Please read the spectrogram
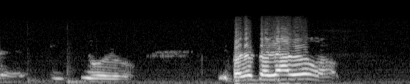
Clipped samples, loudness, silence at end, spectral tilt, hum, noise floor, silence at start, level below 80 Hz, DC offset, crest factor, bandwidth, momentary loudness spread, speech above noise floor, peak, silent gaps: under 0.1%; -10 LUFS; 0.75 s; -5.5 dB/octave; none; -48 dBFS; 0 s; -42 dBFS; under 0.1%; 12 dB; 9.6 kHz; 23 LU; 39 dB; 0 dBFS; none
